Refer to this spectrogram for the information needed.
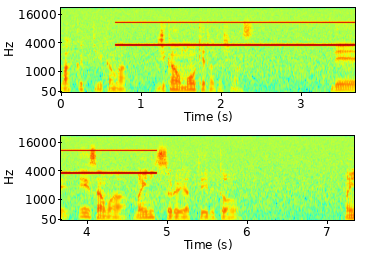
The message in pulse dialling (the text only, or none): none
